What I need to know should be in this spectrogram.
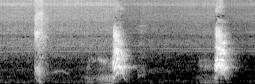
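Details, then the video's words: Doberman puppy at play during a pedicure, giving three short, sharp yelping barks spaced about a second and a half apart, with quiet background hiss between them. "Doberman puppy playing with a pedicure"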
